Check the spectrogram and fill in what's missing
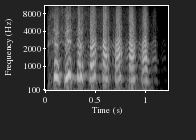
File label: Laugh Play; Skull Kid laughing while playing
